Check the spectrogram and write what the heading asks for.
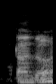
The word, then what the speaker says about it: Thando: Thando, I said it right this time.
